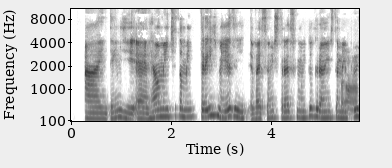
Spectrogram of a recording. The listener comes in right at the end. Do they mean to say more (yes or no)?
no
